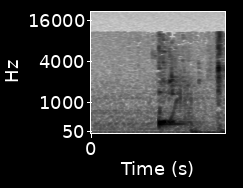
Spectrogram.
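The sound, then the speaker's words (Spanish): A quiet wet sip of water: a soft liquid slurp with a brief squishy gulp, followed by a faint click of the lips, heard alone without talking. “Otro traguito de agua que cuando llevo ya un tiempo hablando se me empieza a resecar toda la garganta.”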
